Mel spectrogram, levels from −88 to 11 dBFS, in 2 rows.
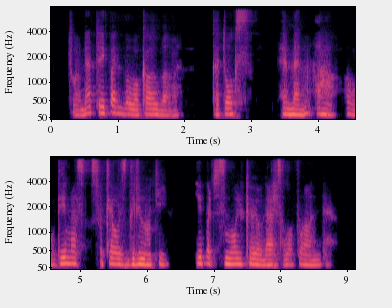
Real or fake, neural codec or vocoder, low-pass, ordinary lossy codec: fake; codec, 16 kHz in and 24 kHz out, 0.6 kbps, FireRedTTS-2 codec; 7.2 kHz; AAC, 48 kbps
